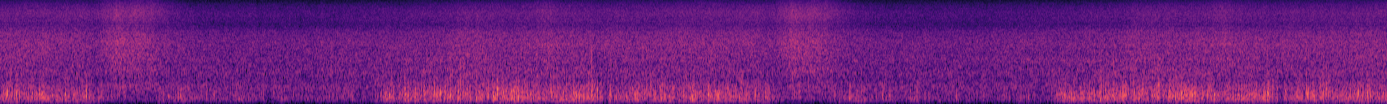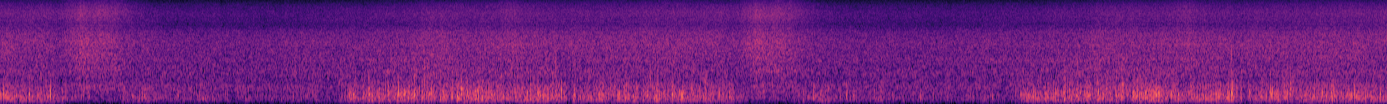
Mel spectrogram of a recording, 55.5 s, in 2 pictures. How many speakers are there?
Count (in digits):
0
